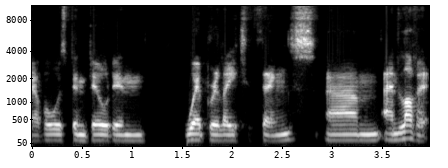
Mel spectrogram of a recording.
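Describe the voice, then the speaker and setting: A man's fairly low voice with a British accent, at a moderate pace, in a dry, close sound with no echo. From United Kingdom. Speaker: software founder. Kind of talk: podcast interview.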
